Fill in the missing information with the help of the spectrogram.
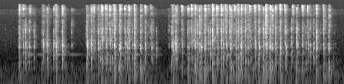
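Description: Fast, continuous typing with the fingertips of both hands on a compact retro Azio mechanical keyboard with a rose-gold metal frame, round typewriter-style plastic keycaps and a white base, resting on a wooden desk. Dense, crisp clicky keystrokes come in quick bursts, with two brief pauses.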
